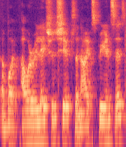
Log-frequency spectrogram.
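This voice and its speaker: Noticeable background noise behind a moderate pace and monotone, flat intonation. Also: man. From Uganda. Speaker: YouTuber, one half of couple. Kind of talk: casual Q&A chat.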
